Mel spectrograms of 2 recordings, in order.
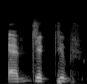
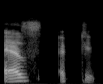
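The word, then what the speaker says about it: adjective: ঠিক আছে, যেমন হচ্ছে তোমাদের শিখেছিলাম অ্যাডজেক্টিভ আসল উচ্চারণ অ্যাজ অ্যাক্টিভ।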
